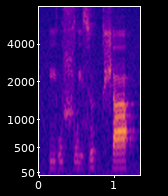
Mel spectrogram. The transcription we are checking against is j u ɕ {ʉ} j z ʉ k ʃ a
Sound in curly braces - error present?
yes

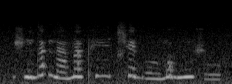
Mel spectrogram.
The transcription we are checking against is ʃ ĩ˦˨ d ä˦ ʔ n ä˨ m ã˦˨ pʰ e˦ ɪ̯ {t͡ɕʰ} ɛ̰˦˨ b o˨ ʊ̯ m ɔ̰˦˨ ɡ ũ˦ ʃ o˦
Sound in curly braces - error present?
no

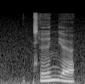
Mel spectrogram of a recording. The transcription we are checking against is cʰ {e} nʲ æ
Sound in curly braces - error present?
no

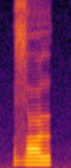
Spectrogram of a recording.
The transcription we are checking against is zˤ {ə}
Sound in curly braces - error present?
no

